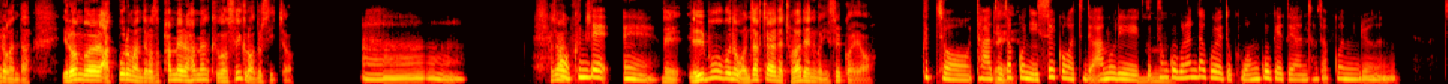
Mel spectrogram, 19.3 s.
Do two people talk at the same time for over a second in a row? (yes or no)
no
